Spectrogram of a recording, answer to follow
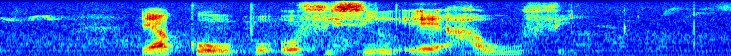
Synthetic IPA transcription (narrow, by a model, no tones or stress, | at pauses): jaɡ̥ʱɔb̥ʼʱɔ̰ʔofisiŋ̩ɛɦa̰wuːfḭ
